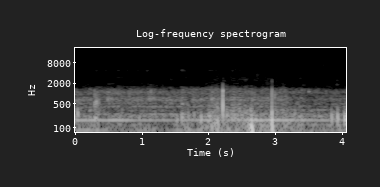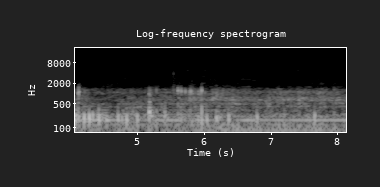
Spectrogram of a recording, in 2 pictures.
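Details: Stomach rumbling (borborygmi): low gurgling and bubbling rumbles with scattered pops over a steady hum; ordinary bowel sounds.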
